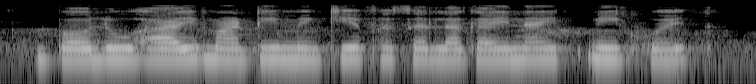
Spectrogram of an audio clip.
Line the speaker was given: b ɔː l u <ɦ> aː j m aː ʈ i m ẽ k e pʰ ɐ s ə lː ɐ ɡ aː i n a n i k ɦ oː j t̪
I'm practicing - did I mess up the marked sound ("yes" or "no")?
no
